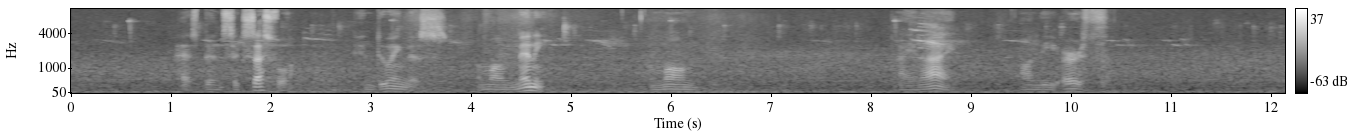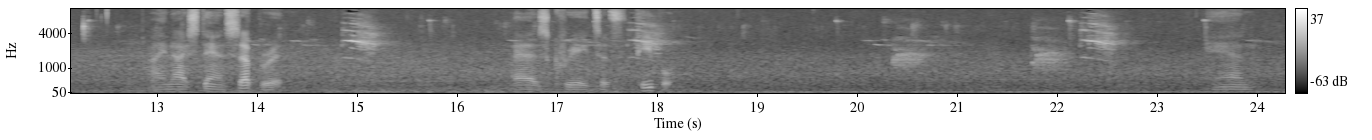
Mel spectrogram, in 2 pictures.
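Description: A man speaks calmly and haltingly close by, with pauses.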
